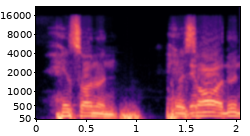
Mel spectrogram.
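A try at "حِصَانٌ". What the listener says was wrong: Iya, panjang.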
